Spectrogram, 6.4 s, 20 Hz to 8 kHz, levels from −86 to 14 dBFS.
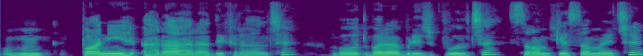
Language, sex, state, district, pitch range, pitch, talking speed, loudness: Maithili, female, Bihar, Saharsa, 210-225 Hz, 215 Hz, 150 wpm, -17 LUFS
